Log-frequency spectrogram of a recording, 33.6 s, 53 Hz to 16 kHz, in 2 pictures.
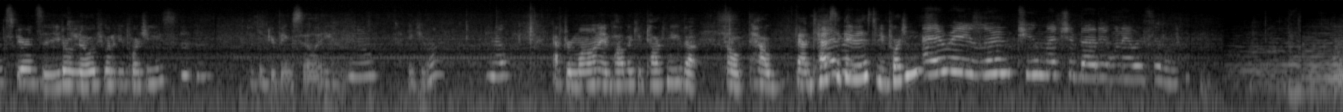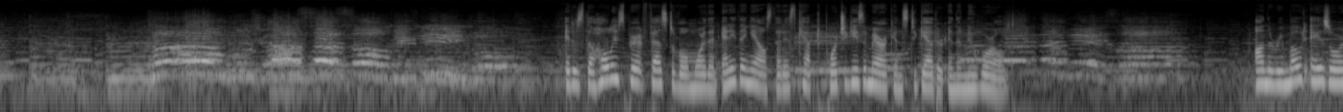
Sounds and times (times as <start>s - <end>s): Music: 15.3s - 33.5s.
